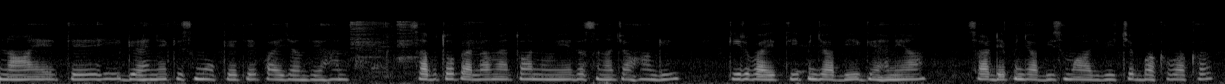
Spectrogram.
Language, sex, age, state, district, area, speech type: Punjabi, female, 30-45, Punjab, Pathankot, rural, spontaneous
